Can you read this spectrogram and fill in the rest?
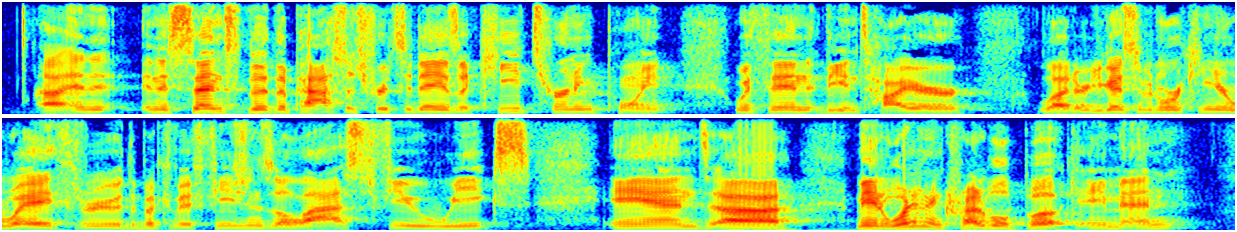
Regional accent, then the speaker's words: Littleton, Colorado, United States; I'm a Colorado native, as is my wife. I grew up in Littleton

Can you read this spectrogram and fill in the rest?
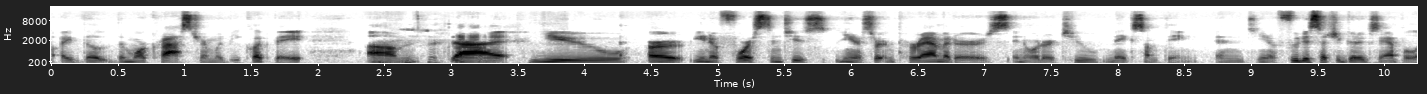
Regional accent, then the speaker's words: Midwest, United States; I grew up in the Midwest

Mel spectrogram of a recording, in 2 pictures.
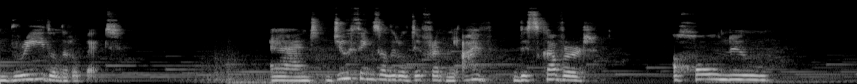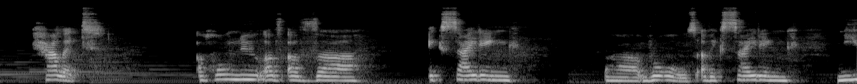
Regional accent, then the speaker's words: Romania; also born or lived in United States; I was born in the United States. And after the fall of communism, my parents and all of us, we came back to Romania, and we've been here, ever since. But I left, I went to school here

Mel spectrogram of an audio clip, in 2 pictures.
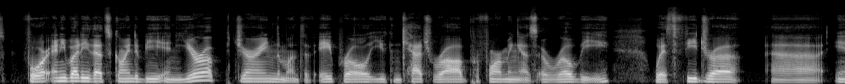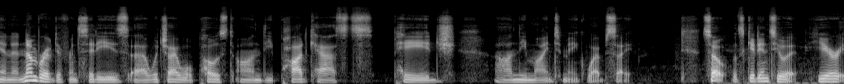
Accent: East Coast, United States; because I grew up on the East Coast.

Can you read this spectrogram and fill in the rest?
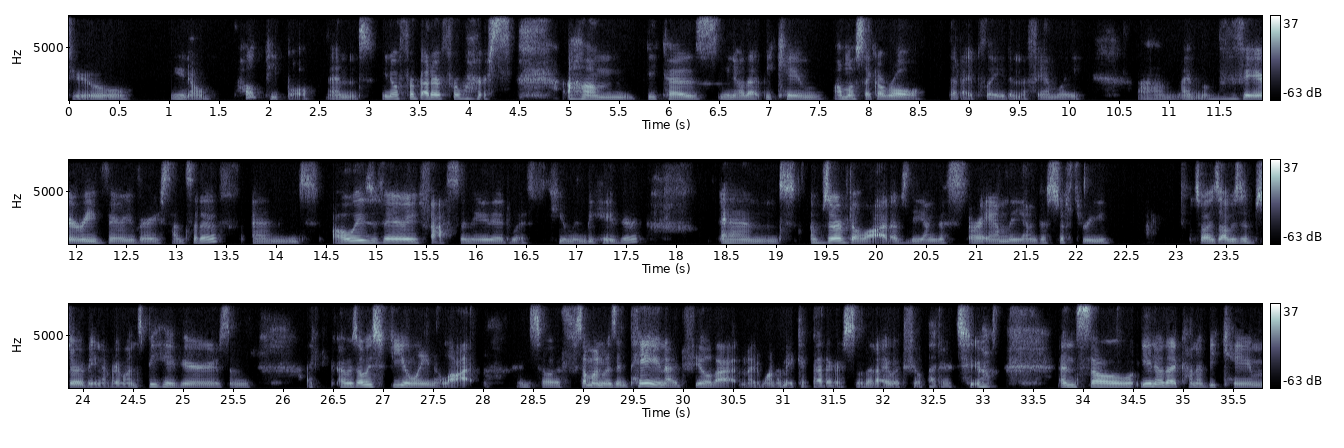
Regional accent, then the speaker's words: Kamloops, British Columbia, Canada; I grew up in Kamloops, BC

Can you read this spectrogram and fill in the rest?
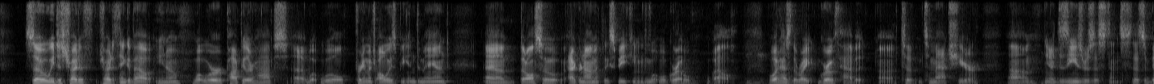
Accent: Pennsylvania, United States; More or less, we're from Pennsylvania. My wife is definitely from Pennsylvania. I've lived sort of all over growing up. I don't really have like a home state in particular.

